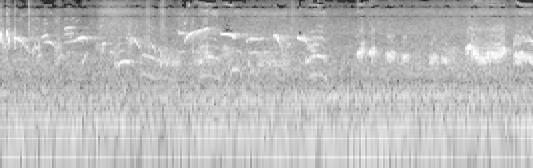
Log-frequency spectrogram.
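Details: Mature wild-caught caged Chinese hwamei singing a quick, varied run of clear whistled slurs and chirps, rising and falling, over a steady low rumble of background noise.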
